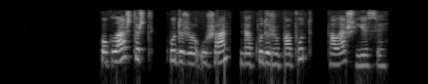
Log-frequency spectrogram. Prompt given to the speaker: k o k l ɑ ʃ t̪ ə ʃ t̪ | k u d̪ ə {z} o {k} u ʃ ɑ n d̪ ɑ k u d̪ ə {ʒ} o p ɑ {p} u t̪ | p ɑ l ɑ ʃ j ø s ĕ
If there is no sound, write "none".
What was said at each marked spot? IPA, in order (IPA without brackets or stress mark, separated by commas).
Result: ʒ, ʔ, ʒ, p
